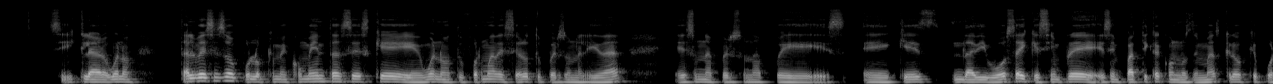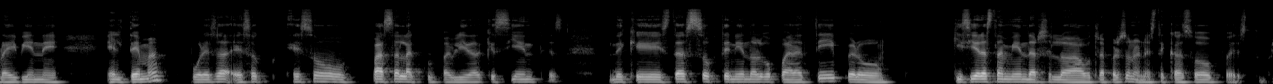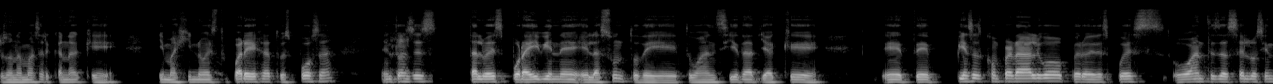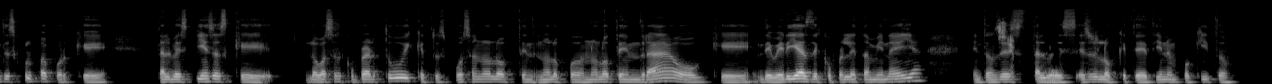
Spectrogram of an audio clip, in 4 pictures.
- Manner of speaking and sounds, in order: other background noise
- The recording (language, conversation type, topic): Spanish, advice, ¿Por qué me siento culpable o ansioso al gastar en mí mismo?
